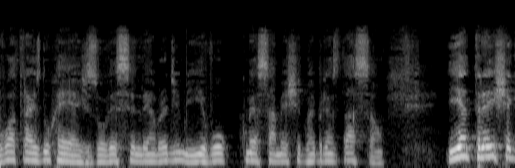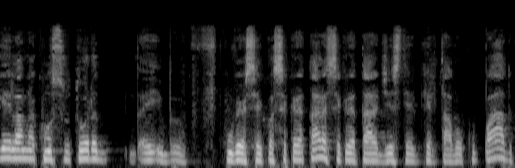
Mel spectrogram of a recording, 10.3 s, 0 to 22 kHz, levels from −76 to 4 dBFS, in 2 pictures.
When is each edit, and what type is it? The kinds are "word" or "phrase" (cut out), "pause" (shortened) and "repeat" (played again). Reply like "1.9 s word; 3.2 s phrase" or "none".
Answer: 2.4 s word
